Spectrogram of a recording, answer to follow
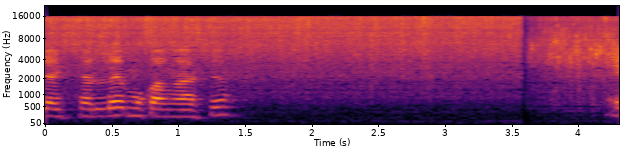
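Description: Small whole fish frying in hot oil in a wok: a steady sizzle. A person's voice runs over it for about the first second, and the sizzle drops out briefly near the end.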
